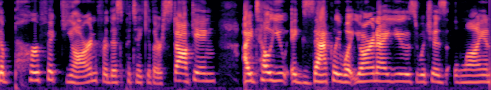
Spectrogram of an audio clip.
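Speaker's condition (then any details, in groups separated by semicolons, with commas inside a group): No condition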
